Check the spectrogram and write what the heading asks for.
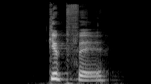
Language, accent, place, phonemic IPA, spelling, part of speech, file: German, Germany, Berlin, /ˈɡɪp͡fl̩/, Gipfel, noun, De-Gipfel.ogg
- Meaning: 1. peak, pinnacle 2. summit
